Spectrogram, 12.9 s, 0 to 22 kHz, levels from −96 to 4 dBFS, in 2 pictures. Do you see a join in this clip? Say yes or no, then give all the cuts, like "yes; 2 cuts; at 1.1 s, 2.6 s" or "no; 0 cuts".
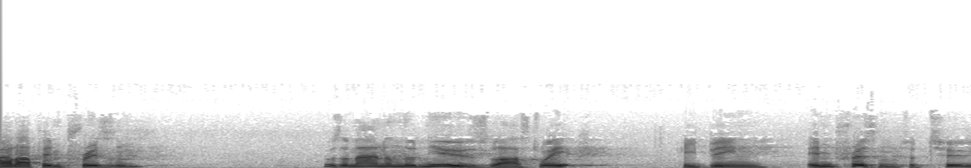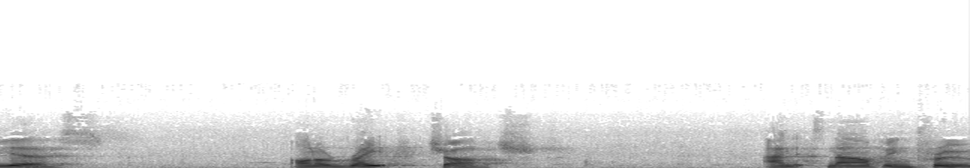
no; 0 cuts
